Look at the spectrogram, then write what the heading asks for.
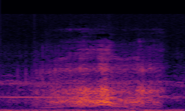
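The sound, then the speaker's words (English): A lone female wolf on top of a hill howls in one sustained, wavering cry that swells to a peak midway and then tapers off, heard on its own at moderate loudness. “Sergeant, you hear that? Yes, a wolf howl.”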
